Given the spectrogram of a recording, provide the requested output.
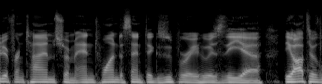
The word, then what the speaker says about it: Antoine de Saint-Exupéry: One of my favorite aviation authors, Antoine de Saint-Exupéry.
